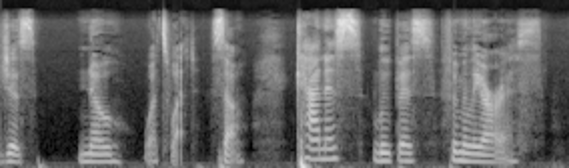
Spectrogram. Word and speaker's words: Canis lupus familiaris: let you know that is Canis lupus familiaris, not Canis lupus familiaris. So Canis, like a soup can, instead of Canis, like a candy cane.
